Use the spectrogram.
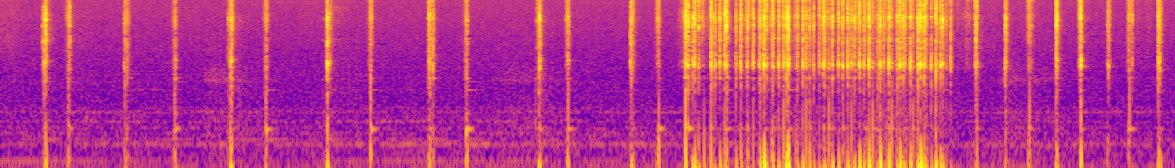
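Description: A slim Celsius aluminum drink can, held at an angle, is tapped on its side with the fingertips and nails. Separate short, dull taps with a brief bright click come at an uneven pace, then speed into a dense rapid flurry of tapping for a few seconds before slowing back to separate taps.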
